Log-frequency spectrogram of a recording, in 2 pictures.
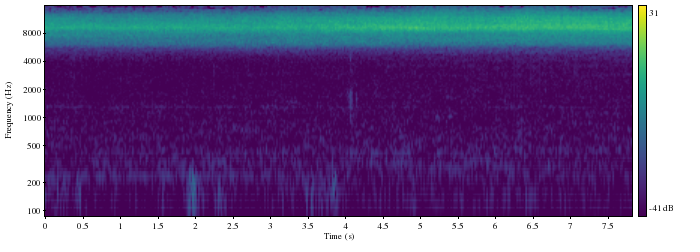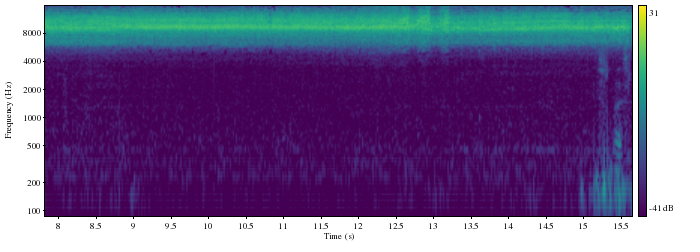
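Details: Cicadas buzzing in an Ocotillo tree at dusk, just after sunset, in the summer heat. A steady, intense high drone grows a little louder, with scattered low thumps and a rustle near the end.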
